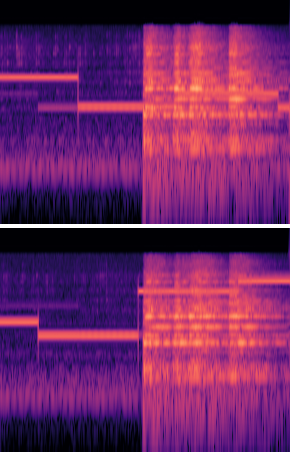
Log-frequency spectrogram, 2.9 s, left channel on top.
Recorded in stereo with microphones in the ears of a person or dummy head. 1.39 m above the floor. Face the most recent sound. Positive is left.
turn(degrees=25)  # may be behind; listen again after turning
